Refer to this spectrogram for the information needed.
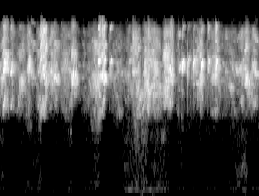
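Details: Aviary of wild-type green and Euwing Fischer's lovebirds: loud, unbroken chorus of shrill twittering and squeaky chirps from numerous caged birds, rising and falling without pause, over a low steady hum.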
